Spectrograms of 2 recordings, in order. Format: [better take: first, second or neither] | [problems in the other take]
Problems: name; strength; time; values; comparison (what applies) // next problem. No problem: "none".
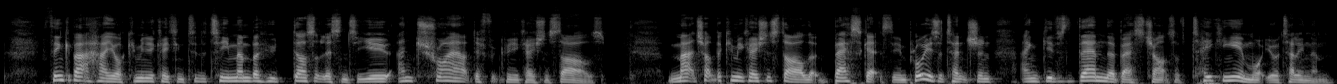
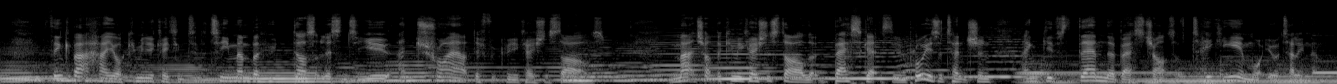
first | background music; very loud; throughout; 1 dB above the speech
